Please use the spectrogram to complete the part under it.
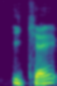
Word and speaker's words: Hickey: La musique de Sean Ikey, ou Ikey peut-être si je voulais le prononcer plutôt à l'américaine, voilà.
